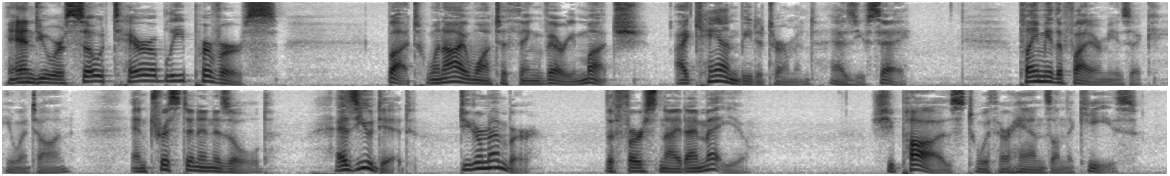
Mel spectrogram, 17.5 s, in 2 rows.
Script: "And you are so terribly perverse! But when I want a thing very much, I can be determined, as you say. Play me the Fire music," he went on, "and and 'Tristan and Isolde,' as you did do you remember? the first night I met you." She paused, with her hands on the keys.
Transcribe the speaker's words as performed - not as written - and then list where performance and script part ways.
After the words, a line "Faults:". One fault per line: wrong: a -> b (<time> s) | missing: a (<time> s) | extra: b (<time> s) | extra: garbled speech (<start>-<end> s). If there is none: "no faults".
"And you are so terribly perverse! But when I want a thing very much, I can be determined, as you say. Play me the Fire music," he went on, "and 'Tristan and Isolde,' as you did do you remember? the first night I met you." She paused, with her hands on the keys.
Faults:
missing: and (9.9 s)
